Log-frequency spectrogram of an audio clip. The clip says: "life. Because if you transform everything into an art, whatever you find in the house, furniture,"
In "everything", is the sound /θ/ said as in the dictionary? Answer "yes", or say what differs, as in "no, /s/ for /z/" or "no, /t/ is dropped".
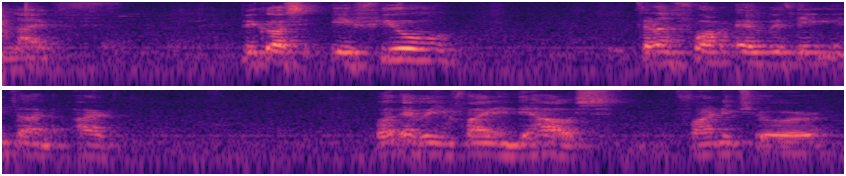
no, /t/ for /θ/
